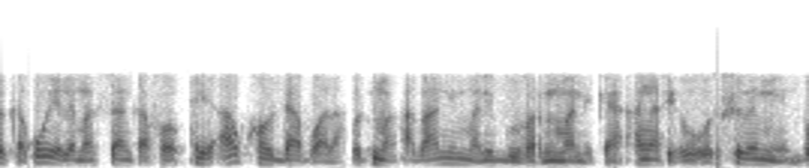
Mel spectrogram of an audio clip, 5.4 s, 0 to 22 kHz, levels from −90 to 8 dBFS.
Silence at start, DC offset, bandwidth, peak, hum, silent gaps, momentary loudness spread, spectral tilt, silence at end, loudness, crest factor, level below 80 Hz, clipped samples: 0 s; under 0.1%; 3.8 kHz; -12 dBFS; none; none; 3 LU; -9.5 dB/octave; 0 s; -30 LUFS; 18 dB; -76 dBFS; under 0.1%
